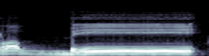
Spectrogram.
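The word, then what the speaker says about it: رَبِّي: আংতা রব্বি, আল্লাহুম্মা আংতা রব্বি। বি এখানে এক আলিফ টান, জিরের বাম পাশে জজমালাইয়া মদর হরফ, ডান দিকের হরকতকে এক আলিফ টানিয়া পড়িতে হয়।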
